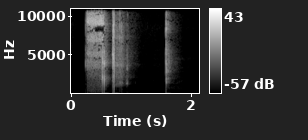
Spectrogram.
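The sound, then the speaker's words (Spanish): A can of 7 Up cracks open: a sharp metallic pop and a quick fizzing hiss, followed a moment later by a single faint click. No one speaks. “cómo me gusta el agua enlatada, con azúcar, con gas, y que se llama 7 Up.”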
